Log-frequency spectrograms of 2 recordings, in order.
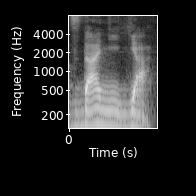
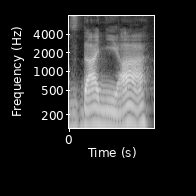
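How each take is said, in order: First: The word ends in a 'ya' sound. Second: The word ends in a plain 'a' sound. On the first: The speaker calls it right. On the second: The speaker calls it wrong.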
